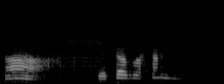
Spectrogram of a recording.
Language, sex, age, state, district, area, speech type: Odia, male, 60+, Odisha, Angul, rural, conversation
